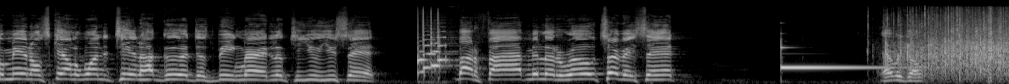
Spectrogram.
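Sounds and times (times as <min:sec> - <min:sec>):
man speaking: 0:00.0 - 0:06.9, 0:08.8 - 0:09.3
electronic chime ding: 0:04.2 - 0:04.6, 0:07.8 - 0:08.7.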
